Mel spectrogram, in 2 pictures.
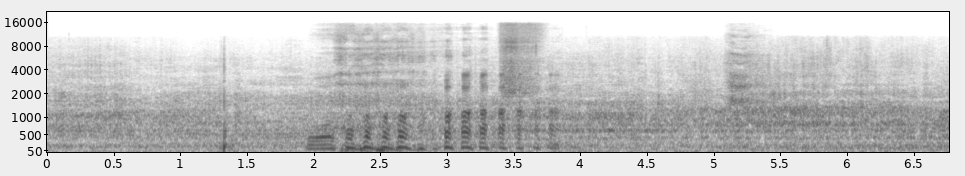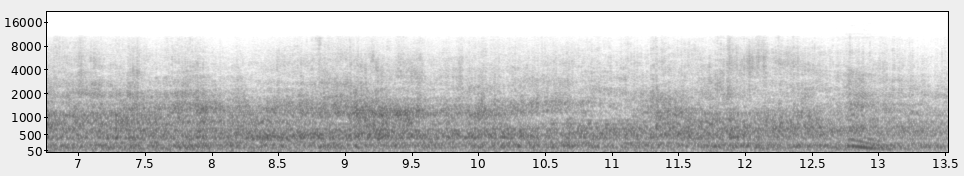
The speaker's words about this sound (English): All right, what do you think? Is that a volcano or is that an aeroplane? Is there any type of airplane specifically it could be? Could it be like a jet or a commercial airliner or? It is a human-made craft that flies through the air.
